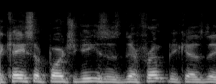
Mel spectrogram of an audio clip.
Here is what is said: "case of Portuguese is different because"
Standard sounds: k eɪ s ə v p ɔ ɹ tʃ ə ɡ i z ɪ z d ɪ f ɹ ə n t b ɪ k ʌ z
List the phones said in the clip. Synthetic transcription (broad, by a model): k eɪ s ə v p ɔ ɹ tʃ ə ɡ i z ɪ z d ɪ f ɹ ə n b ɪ k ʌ z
